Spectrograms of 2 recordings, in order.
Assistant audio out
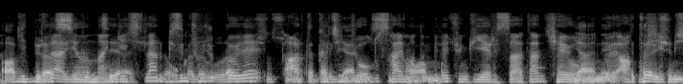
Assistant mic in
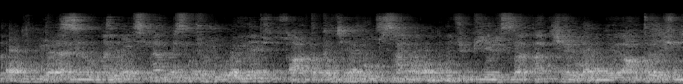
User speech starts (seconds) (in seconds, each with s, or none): none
